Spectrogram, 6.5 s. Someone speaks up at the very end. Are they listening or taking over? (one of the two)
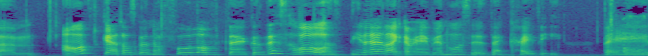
listening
